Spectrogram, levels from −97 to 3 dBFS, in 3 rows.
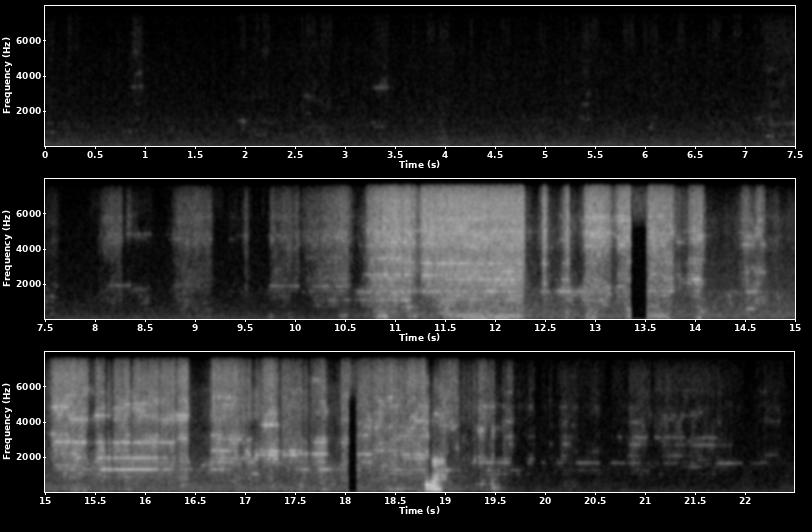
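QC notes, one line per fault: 13.35–13.54 s and 18.03–18.14 s, lost AMR speech frames: Radio errors corrupted speech frames, so the decoder concealed them by replaying the last good pitch and vocal-tract settings at falling gain. The first gap lasts 160 ms, which fits roughly eight 20 ms frames. The sound drops to near silence within two frames, as wideband concealment does. The second gap lasts 80 ms and also drops to near silence. After each gap the audio returns briefly weak or rough.
18.67–21.58 s, automatic gain falling: The automatic gain control judged the input too loud or its background noise too strong and lowered its gain gradually by about 8 dB across these three seconds. The sound starts full and then sinks steadily, and the room background drops with it, which marks this as a gain change rather than a level change at the source. A talker shift near 19 s overlaps the start, but the slow, joint fade of sound and background continues well past it.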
